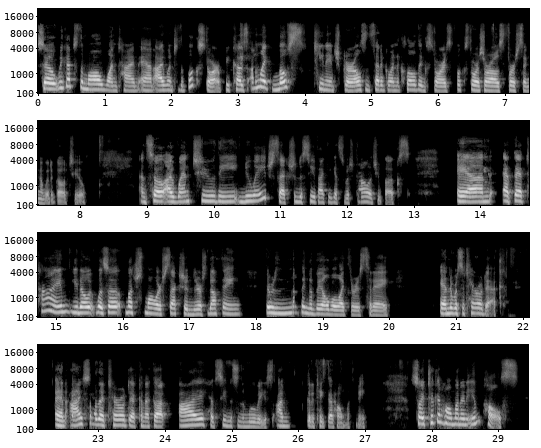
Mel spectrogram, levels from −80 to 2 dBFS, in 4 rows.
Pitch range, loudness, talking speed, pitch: 190-245 Hz, -22 LUFS, 230 wpm, 210 Hz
